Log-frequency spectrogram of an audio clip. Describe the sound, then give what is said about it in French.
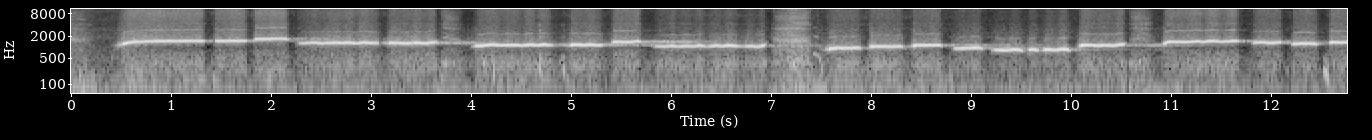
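Someone whistles a steady, wandering melody for over ten seconds in place of hold music during a phone call to the bank BNP, the pure tone sliding gently up and down in pitch, clear with no talking over it. “Il n'y a pas de musique d'attente, donc je propose de siffler pendant ce temps-là, puisque la BNP n'a pas voulu en mettre.”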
